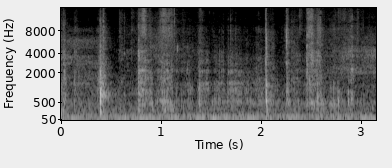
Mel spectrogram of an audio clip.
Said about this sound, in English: All right, now we can close the box.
